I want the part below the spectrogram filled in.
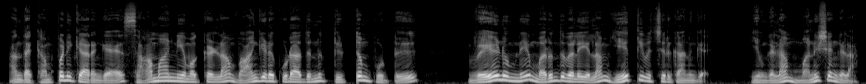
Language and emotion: Tamil, disgusted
